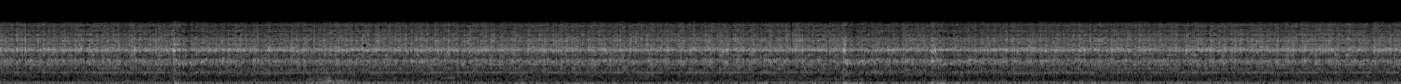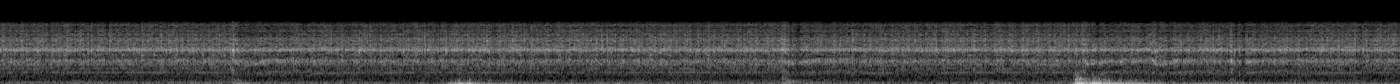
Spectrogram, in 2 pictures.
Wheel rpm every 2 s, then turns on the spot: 200, 170, 200, 200, 160, 170, 200, 200, 180, 190, 200, 180, 180, 150.
none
